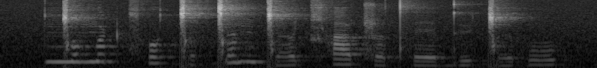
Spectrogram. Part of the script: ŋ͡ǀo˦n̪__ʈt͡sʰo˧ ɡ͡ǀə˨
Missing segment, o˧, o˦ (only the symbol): o˦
